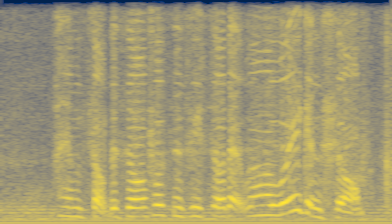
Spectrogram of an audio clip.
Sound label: AIR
